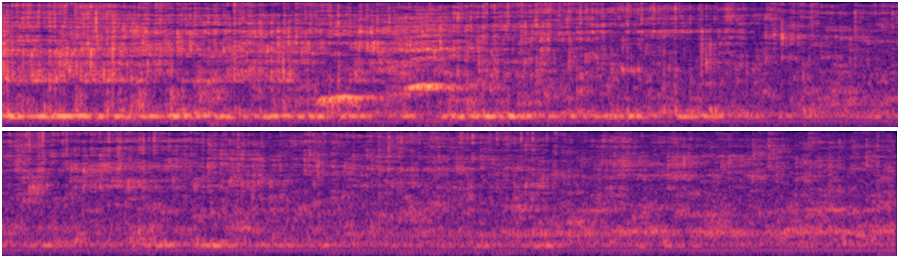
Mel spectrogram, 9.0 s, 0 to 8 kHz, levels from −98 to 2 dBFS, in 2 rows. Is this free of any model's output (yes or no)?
no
